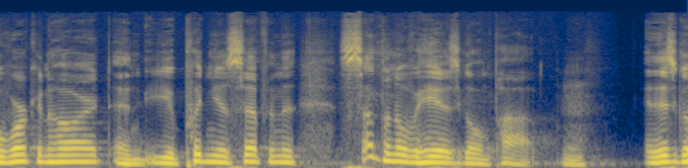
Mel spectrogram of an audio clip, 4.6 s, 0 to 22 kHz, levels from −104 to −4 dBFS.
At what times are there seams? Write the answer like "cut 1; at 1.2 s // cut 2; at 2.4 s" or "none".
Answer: cut 1; at 1.0 s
